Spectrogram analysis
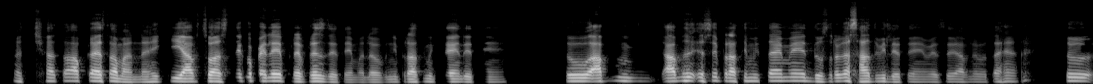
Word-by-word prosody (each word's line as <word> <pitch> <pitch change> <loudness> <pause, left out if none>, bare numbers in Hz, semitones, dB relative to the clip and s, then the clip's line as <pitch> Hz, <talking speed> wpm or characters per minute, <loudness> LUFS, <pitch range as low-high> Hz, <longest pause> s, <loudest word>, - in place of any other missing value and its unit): अच्छा 140 +4 -6
तो 165 +2 -10
आपका 160 0 +3
ऐसा 155 0 +5
मानना 120 -2 -3
है 130 +1 -3
कि 145 +3 -1
आप 135 -1 +6
स्वास्थ्य 145 +3 +2
को 170 +1 -3
पहले 160 0 +4
प्रेफ़रेंस 140 -1 +1
देते 115 -2 -7
हैं, 110 - -10
मतलब 110 0 -8
अपनी 120 +2 -11
प्राथमिकताएँ 125 +2 -2
देते 120 -1 -7
हैं। 115 +1 -17 0.6
तो 150 0 +4
आप 145 +1 +5
उम, 160 -2 -6 0.3
आप 150 +3 +4
ऐसे 175 +2 -2
प्राथमिकताएँ 160 +1 0
में 165 -2 -2
दूसरों 145 +2 -3
का 160 - +3
साथ 135 -1 +2
भी 145 - -3
लेते 125 0 -8
हैं 120 0 -13
वैसे 120 +2 -12
आपने 120 0 -11
बताया। 130 +3 -10 0.5
तो 165 -1 +1
140 Hz, 200 wpm, -21 LUFS, 120-155 Hz, 0.6 s, आप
